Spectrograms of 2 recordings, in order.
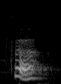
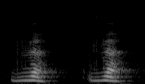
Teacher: What is the tongue doing exactly? Well, the tip of the tongue is touching your upper teeth. And there's an airflow coming out while the tongue is touching the upper teeth.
